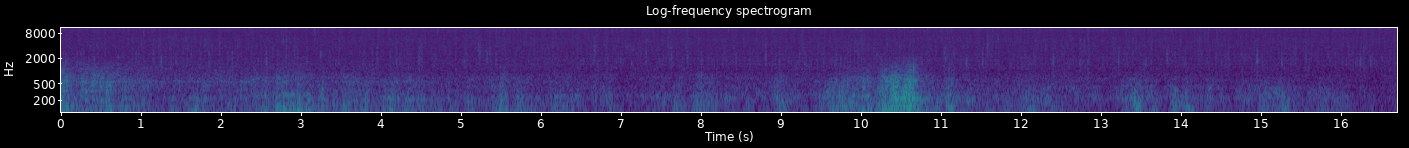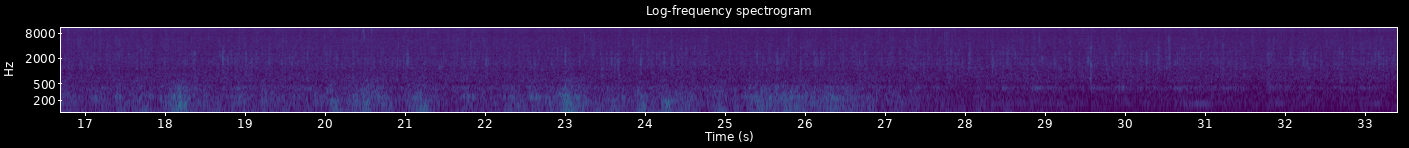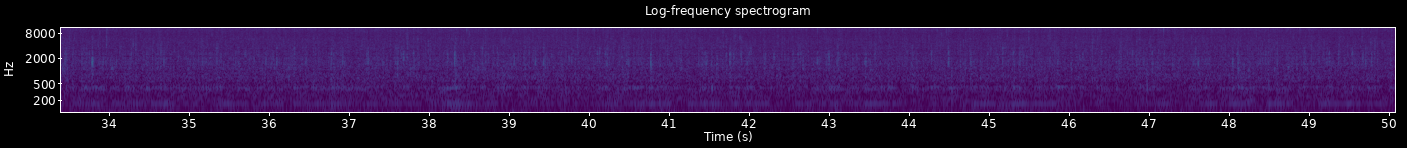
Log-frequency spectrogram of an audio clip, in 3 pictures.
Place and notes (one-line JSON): {"title": "Mountshannon, Co. Limerick, Ireland - Thunderstorm", "date": "2013-07-28 16:15:00", "description": "intense thunderstorm with rain, wind, lightening and thunder.", "latitude": "52.68", "longitude": "-8.52", "altitude": "19", "timezone": "Europe/Dublin"}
